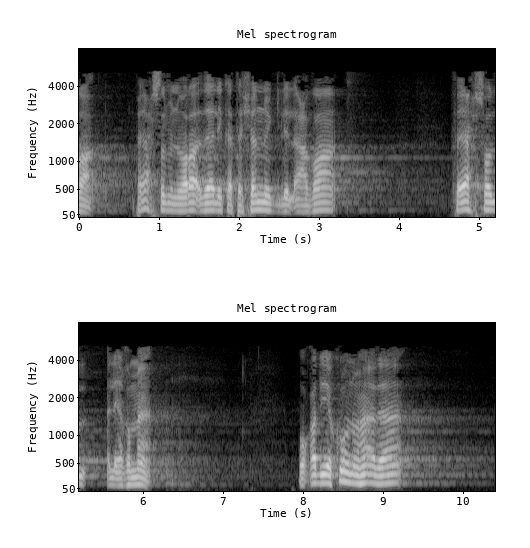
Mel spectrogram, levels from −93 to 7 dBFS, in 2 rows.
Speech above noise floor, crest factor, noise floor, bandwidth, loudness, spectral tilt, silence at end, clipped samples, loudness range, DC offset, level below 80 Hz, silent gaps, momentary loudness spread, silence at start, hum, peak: 43 dB; 18 dB; -61 dBFS; 5.4 kHz; -19 LUFS; -12.5 dB/octave; 0.95 s; under 0.1%; 3 LU; under 0.1%; -54 dBFS; none; 12 LU; 0 s; none; -2 dBFS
